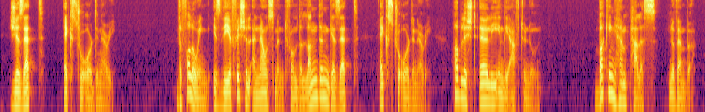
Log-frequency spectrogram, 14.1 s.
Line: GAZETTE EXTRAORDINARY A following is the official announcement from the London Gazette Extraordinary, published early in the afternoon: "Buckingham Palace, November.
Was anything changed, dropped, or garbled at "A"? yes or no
yes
